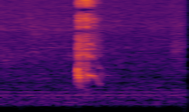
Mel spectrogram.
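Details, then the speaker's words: Hiccups: a single abrupt, short voiced gulp in a quiet room. "You get the hiccups, huh? Oh. See?"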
